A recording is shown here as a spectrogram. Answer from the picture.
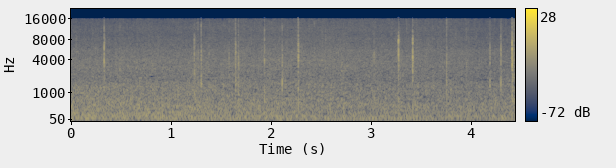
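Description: Scattered raindrops ticking on a hard surface: about a dozen sharp taps at uneven intervals over a steady hiss of light rain.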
